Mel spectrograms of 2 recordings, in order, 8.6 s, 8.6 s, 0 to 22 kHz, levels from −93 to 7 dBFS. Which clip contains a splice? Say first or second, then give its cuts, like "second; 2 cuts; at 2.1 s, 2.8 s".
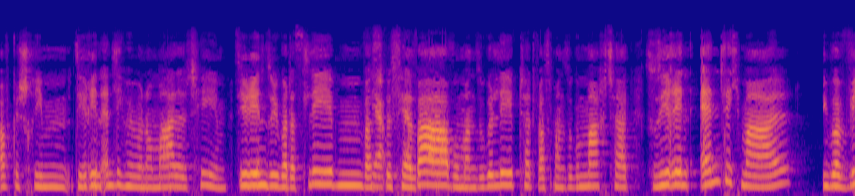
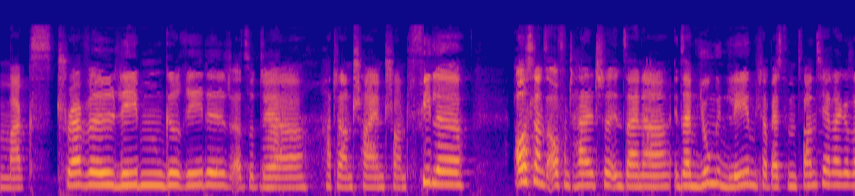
first; 3 cuts; at 2.3 s, 4.1 s, 6.4 s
